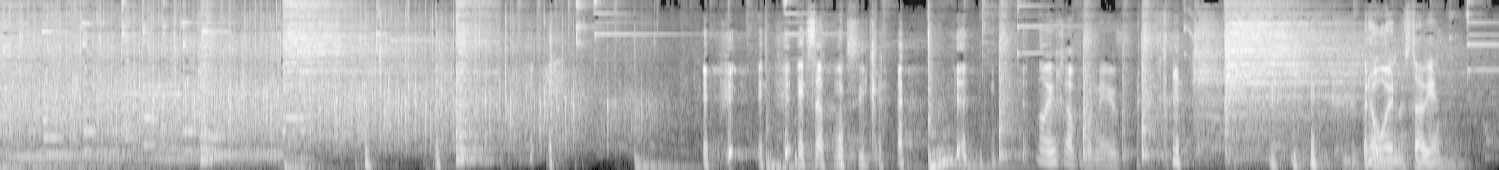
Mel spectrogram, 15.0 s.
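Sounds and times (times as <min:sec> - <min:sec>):
audience applause: 0:00.0 - 0:06.7
laughter: 0:03.3 - 0:05.9, 0:06.9 - 0:10.4, 0:11.4 - 0:14.1
speech: 0:08.0 - 0:09.8, 0:10.4 - 0:12.1, 0:12.7 - 0:14.6.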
